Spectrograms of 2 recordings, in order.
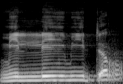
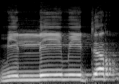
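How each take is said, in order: No difference in how they are said.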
